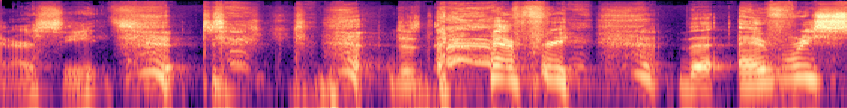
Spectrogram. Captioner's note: laughs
